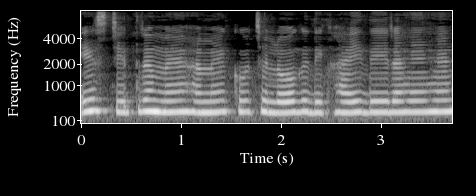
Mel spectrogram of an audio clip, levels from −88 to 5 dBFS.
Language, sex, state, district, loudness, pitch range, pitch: Hindi, female, Bihar, Madhepura, -13 LUFS, 255-270 Hz, 260 Hz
